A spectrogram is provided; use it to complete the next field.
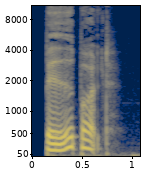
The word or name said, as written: badebold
